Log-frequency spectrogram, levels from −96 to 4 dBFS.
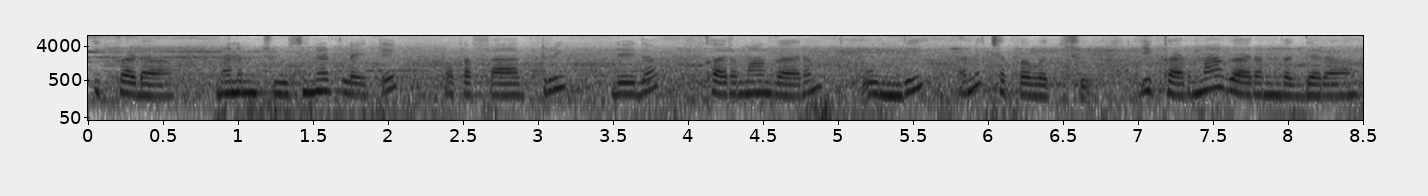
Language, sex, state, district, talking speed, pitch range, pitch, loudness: Telugu, female, Andhra Pradesh, Annamaya, 90 wpm, 200-235 Hz, 215 Hz, -15 LUFS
